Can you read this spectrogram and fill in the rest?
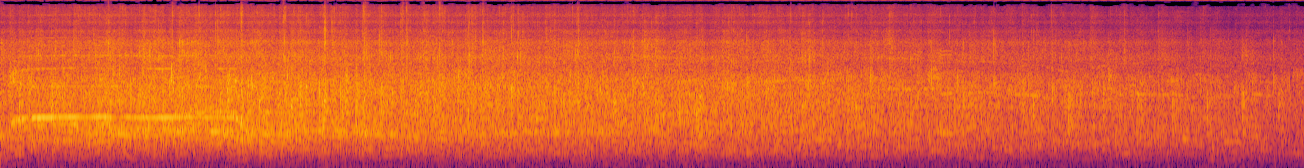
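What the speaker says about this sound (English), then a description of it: "let's give a final round of applause for all of our doctoral graduates today" A large audience at a university commencement ceremony gives a final round of applause for doctoral graduates, dense and loud at first and tapering slowly over about ten seconds, with no voices over it.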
